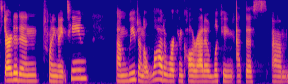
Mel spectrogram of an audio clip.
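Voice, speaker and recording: Woman's normal speaking voice at a medium pitch, with ordinary pitch variation and a moderate pace. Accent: American. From rural Western Nebraska. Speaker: state water policy official and lawyer. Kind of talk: public lecture.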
